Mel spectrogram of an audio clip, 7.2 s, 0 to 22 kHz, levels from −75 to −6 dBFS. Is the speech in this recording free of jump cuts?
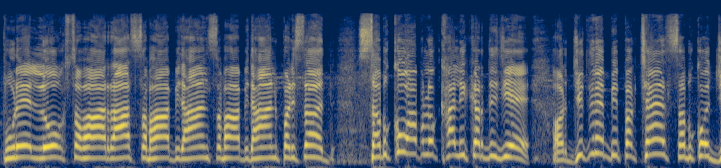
yes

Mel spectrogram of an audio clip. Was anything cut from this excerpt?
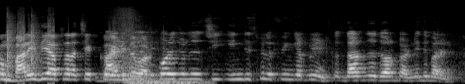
yes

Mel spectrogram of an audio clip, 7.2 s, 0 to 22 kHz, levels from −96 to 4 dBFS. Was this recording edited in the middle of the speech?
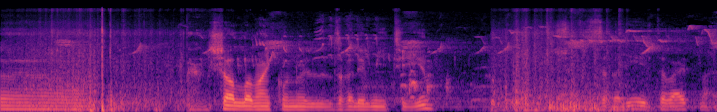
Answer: yes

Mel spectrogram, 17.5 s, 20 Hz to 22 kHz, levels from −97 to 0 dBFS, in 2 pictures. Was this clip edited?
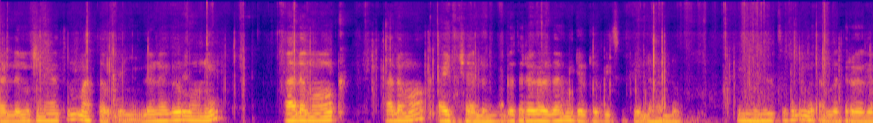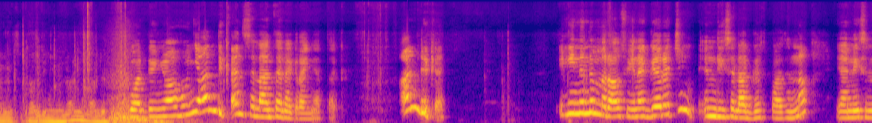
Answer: yes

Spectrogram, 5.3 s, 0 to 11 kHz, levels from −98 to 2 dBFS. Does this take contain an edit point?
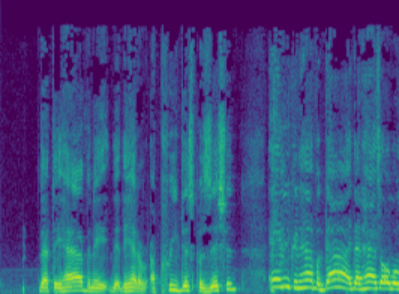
yes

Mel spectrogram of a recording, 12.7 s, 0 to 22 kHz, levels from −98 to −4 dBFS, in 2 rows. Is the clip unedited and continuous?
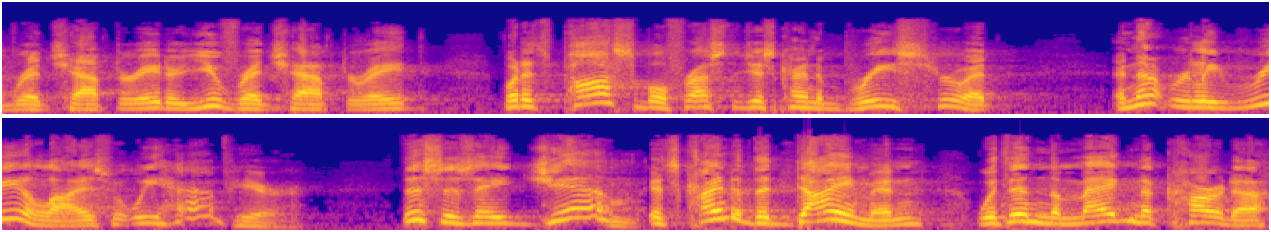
yes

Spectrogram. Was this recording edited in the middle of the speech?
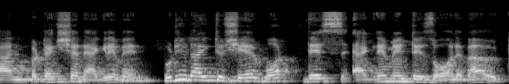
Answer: yes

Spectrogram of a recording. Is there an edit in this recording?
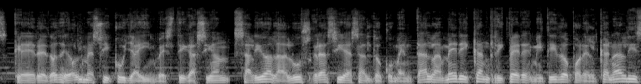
yes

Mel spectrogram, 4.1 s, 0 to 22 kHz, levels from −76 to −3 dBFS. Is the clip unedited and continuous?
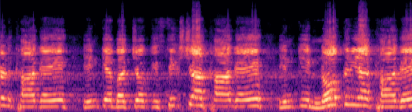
yes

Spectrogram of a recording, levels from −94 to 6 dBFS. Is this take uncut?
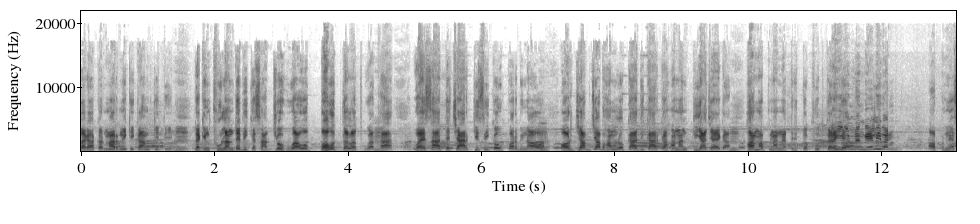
no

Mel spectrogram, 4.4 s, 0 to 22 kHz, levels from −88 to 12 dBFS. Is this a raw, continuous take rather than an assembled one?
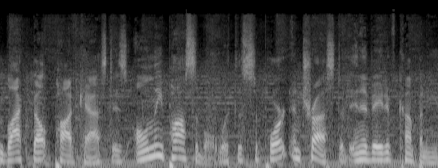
yes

